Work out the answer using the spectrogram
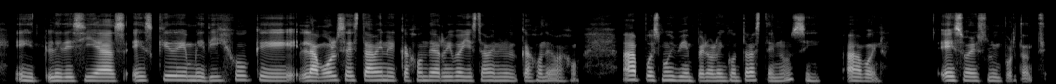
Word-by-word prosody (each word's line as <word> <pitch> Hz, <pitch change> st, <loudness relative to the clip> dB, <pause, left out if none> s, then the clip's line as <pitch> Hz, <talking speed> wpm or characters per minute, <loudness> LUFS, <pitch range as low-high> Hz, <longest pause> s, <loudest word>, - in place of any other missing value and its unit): eh, 175 Hz, -2 st, -4 dB
le 175 Hz, +1 st, -3 dB
decías: 170 Hz, 0 st, +4 dB
"Es 185 Hz, +1 st, +1 dB
que 200 Hz, -1 st, -1 dB
me 185 Hz, -2 st, -4 dB
dijo 185 Hz, +3 st, -6 dB
que 175 Hz, -4 st, +1 dB
la 175 Hz, +3 st, +5 dB
bolsa 195 Hz, +3 st, +2 dB
estaba 195 Hz, 0 st, +2 dB
en 195 Hz, -, -4 dB
el 185 Hz, -, -4 dB
cajón 185 Hz, +1 st, -5 dB
de 185 Hz, -, -1 dB
arriba 185 Hz, +1 st, -2 dB
y 180 Hz, -, -2 dB
estaba 180 Hz, +1 st, -2 dB
en 175 Hz, -, -7 dB
el 170 Hz, -1 st, -9 dB
cajón 170 Hz, -, -5 dB
de -, -, -6 dB
abajo". -, -, -11 dB, 0.4 s
"Ah, 215 Hz, -, +6 dB
pues, 200 Hz, -2 st, -1 dB
muy 200 Hz, 0 st, -3 dB
bien, 180 Hz, -1 st, -4 dB
pero 170 Hz, 0 st, -3 dB
la 170 Hz, -, -3 dB
encontraste, 175 Hz, 0 st, -3 dB
¿no?". 165 Hz, +9 st, -9 dB
"Sí". 165 Hz, -8 st, +2 dB, 0.2 s
"Ah, 170 Hz, -, +2 dB
bueno. 160 Hz, -1 st, -6 dB, 0.6 s
Eso 185 Hz, 0 st, +7 dB
es 175 Hz, -2 st, -2 dB
lo 175 Hz, -, -8 dB
importante". 160 Hz, -1 st, -9 dB
180 Hz, 215 wpm, -25 LUFS, 170-190 Hz, 0.6 s, Eso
